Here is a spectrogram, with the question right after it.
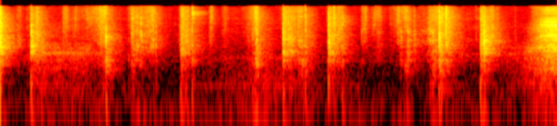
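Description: Oracle cards being shuffled by hand, a quick irregular series of crisp riffling flicks and slaps, close and fairly loud, with no talking.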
